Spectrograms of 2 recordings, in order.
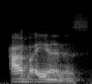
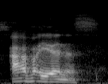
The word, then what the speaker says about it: Havaianas: is a very honest fi ennas yeah we it's funny because in Brazil we don't pronounce the letter H like like like you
